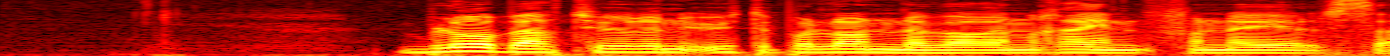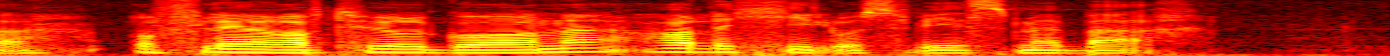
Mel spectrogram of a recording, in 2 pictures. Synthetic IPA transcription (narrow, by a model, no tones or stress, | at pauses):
bloːbæːʁt̪ʰʉːʁənʉ̰ːt̪əpʰoːlɑnəʋɑːʁeːnʁæɪnfɔnœʏəlsə̰oːfleːʁɑːʋt̪ʰʉːʁɡoːəʁnəhɑd̪əçiːlʔʊ̰sʋiːsmeːbæ̰ːʁ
